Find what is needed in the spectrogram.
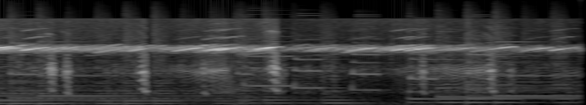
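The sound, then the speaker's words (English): Low, throaty frog mating-call croaks repeat in uneven pulses, groaning and chuckling over a steady high insect-like chorus, clear with no voices. “It looks quite similar to the northern and southern leopard frogs, but one of the things that distinguishes it from these other species is its unique mating call, which has been compared to groaning, coughing, or chuckling, and for good reason.”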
